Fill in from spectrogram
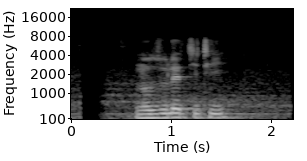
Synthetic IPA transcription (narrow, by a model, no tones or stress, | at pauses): nod͡ʑuleɾt͡ɕiʈʰi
